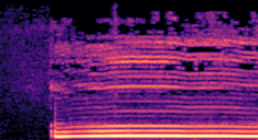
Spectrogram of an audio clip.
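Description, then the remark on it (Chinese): A person's voice imitates the mournful howl of a dog barking at night, its sound turning from fierce to forlorn: one long, loud, steady wail that starts abruptly and holds a level, fairly high pitch, with a faint low rumble beneath. “问题是，是对着他来吠的，而吠的那个声音呢，是从凶到凄凉的，是那种呜呜呜呜”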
